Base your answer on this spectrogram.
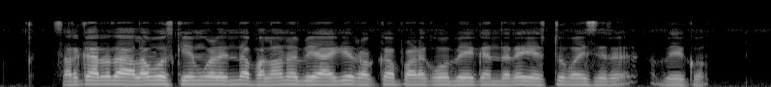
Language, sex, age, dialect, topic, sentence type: Kannada, male, 25-30, Central, banking, question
